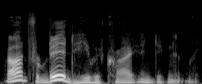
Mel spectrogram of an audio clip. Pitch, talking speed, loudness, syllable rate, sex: 115 Hz, 180 wpm, -18 LUFS, 5.2 syllables/s, male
